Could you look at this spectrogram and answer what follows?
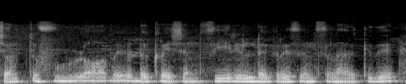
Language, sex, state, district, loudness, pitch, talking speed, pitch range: Tamil, male, Tamil Nadu, Kanyakumari, -14 LUFS, 140 Hz, 120 wpm, 135-145 Hz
